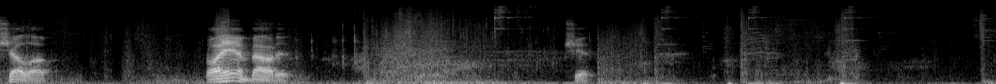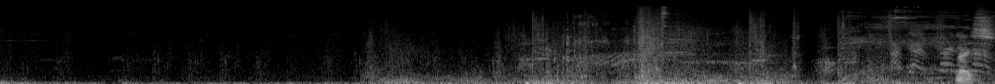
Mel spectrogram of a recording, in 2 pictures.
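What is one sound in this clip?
Weapons strike and magic blasts crackle in a fight.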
